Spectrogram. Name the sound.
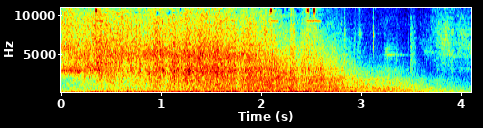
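Artemis weapons firing in RogueTech video game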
